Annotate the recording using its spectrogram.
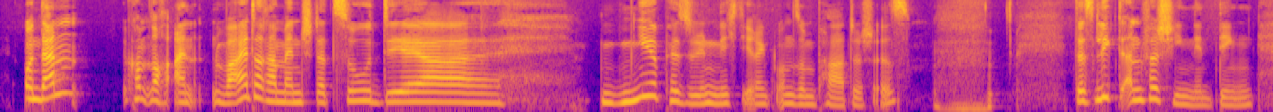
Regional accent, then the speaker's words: Regensburg, Bavaria, Germany; ich bin bei der Großmama in Regensburg aufgewachsen

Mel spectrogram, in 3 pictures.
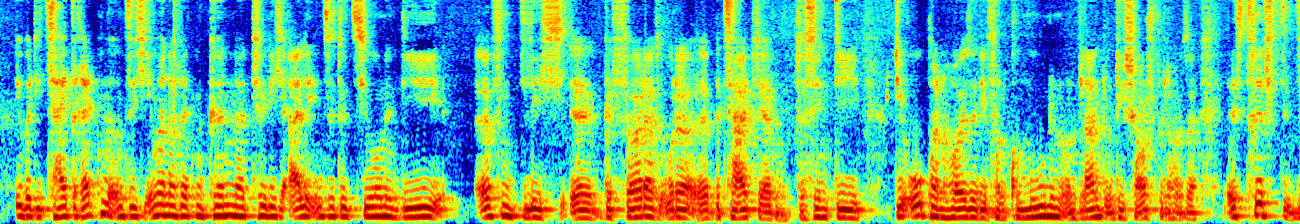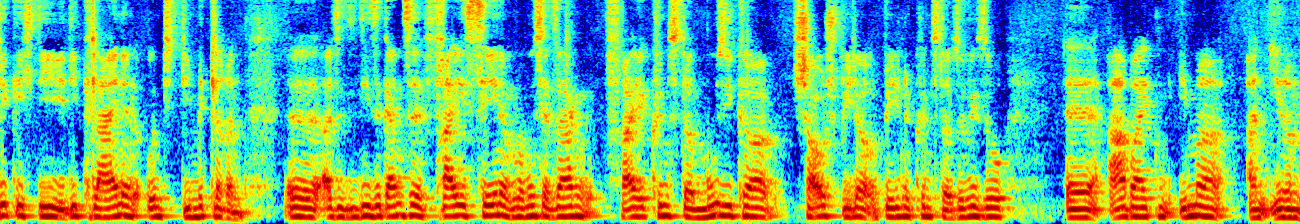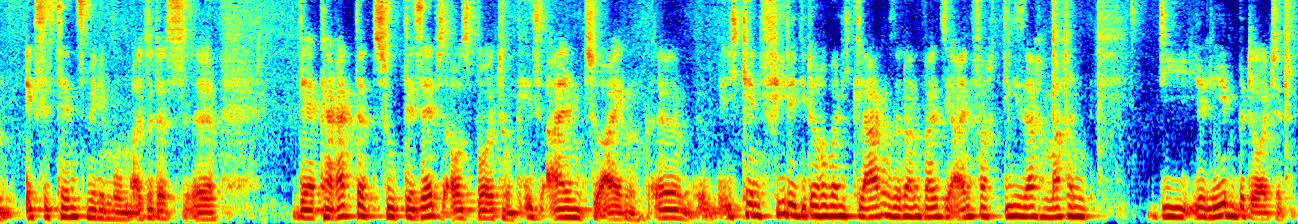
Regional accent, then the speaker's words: Duisburg, North Rhine-Westphalia, Germany; ich bin in Duisburg geboren

